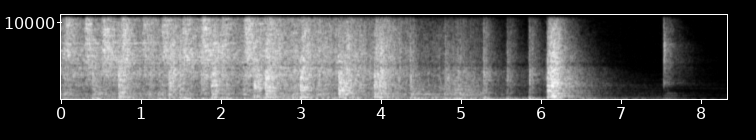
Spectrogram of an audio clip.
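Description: Jazz drum kit played by itself: rapid strokes on snare, toms and bass drum, then a cymbal crash about six seconds in that rings and fades, and a last short cymbal tap near the end.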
